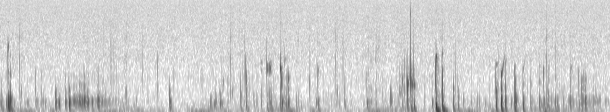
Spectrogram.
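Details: Frequent irregular gurgles, squelches and low rumbles from a person's own belly: ordinary stomach growling, or bowel sounds (borborygmi).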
